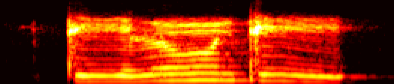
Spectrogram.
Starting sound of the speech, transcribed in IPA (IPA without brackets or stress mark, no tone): t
